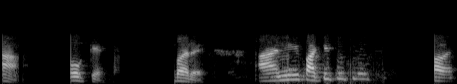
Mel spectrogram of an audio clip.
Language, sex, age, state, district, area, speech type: Goan Konkani, male, 18-30, Goa, Bardez, urban, conversation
